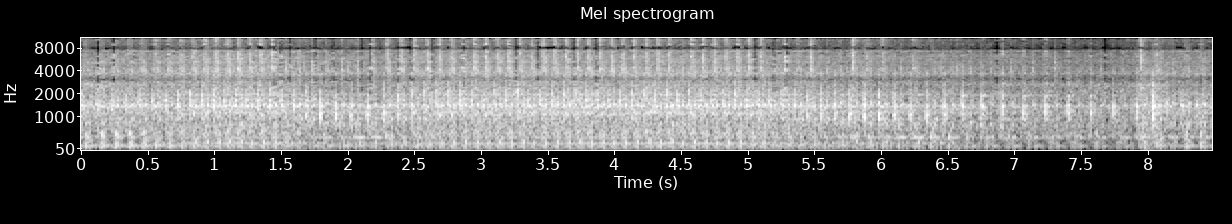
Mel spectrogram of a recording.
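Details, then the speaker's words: Club Car DS gas golf cart, unknown history, after new belts, filters and tune-up: small single runs unevenly with irregular lumpy beat about four a second, sluggish starting; carburetor suspected dirty, to be pulled and cleaned. "all right guys so it's alive I think we're going to have to pull the carb and clean it uh seems a little A little sluggish there trying to start"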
